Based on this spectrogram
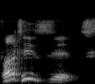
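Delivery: vampire accent, W in "what" turned into V. Showing how a vampire might talk: vampire accent, W's said as V's. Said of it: "You could do your W's like V's".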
